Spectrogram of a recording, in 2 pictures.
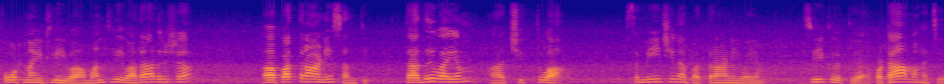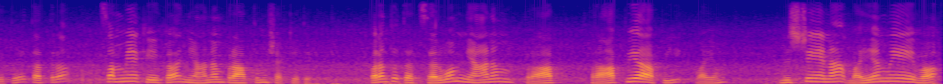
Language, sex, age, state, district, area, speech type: Sanskrit, female, 45-60, Tamil Nadu, Chennai, urban, spontaneous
